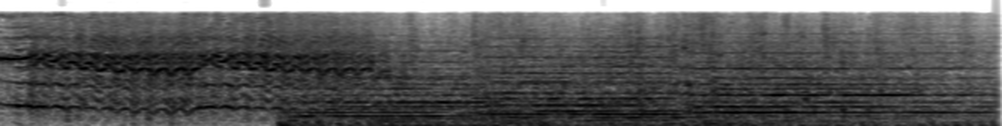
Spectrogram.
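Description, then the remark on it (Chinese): A loud, wavering horse whinny opens, then a heavy rumble of galloping hooves surges in and carries on steadily, with further neighing layered over the thundering herd. No one speaks. “心中万马奔腾。”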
